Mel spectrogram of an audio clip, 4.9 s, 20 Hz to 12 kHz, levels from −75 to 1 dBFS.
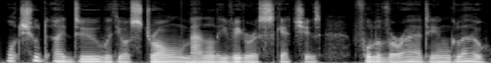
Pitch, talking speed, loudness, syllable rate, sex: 110 Hz, 185 wpm, -15 LUFS, 4.7 syllables/s, male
